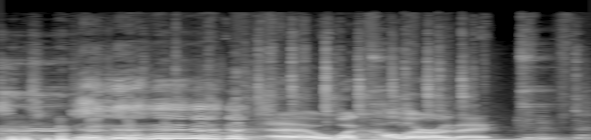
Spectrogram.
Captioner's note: laugh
